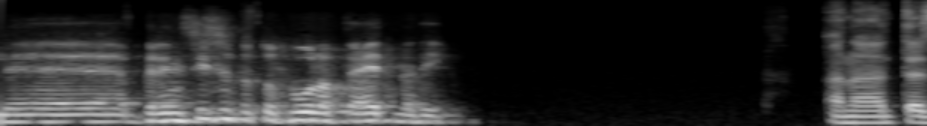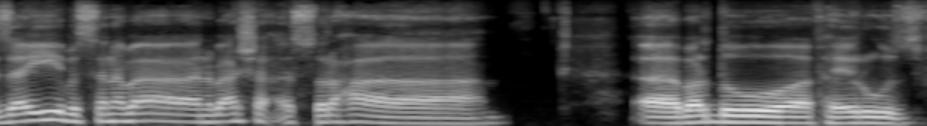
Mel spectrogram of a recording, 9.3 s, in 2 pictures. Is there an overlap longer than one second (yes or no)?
no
